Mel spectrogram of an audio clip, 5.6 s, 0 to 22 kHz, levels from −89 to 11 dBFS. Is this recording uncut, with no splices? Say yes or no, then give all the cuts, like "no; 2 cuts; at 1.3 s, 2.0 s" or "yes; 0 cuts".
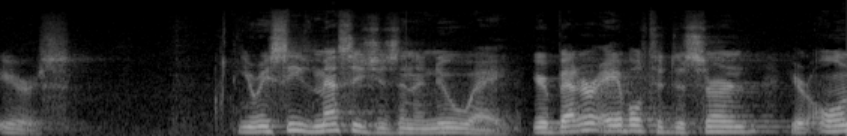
no; 1 cut; at 3.5 s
